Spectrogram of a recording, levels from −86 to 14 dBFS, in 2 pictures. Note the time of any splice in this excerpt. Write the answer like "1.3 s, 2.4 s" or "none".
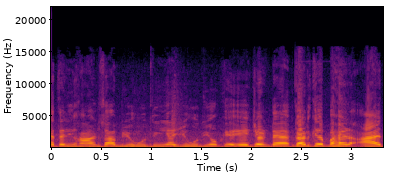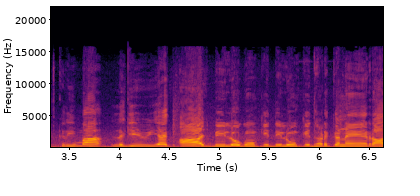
2.4 s, 4.5 s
